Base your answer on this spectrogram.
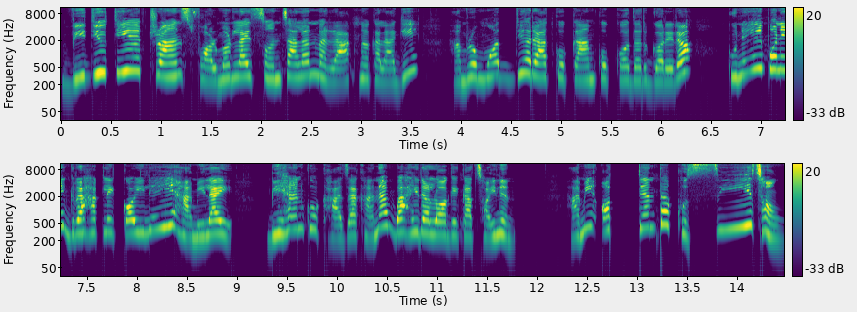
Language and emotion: Nepali, happy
